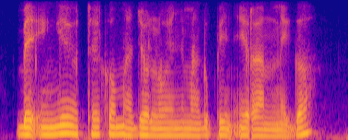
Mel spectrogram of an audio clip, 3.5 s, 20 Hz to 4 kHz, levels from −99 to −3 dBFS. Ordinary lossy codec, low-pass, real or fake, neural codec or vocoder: Opus, 16 kbps; 3.6 kHz; real; none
